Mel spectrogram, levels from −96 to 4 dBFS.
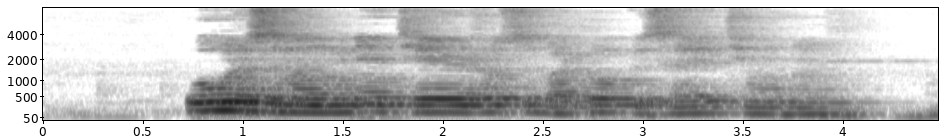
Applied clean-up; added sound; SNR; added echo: none; none; none; reverberation time 0.6 s.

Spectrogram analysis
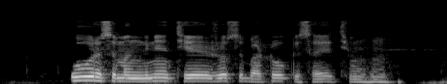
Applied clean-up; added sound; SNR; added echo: none; none; none; none.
